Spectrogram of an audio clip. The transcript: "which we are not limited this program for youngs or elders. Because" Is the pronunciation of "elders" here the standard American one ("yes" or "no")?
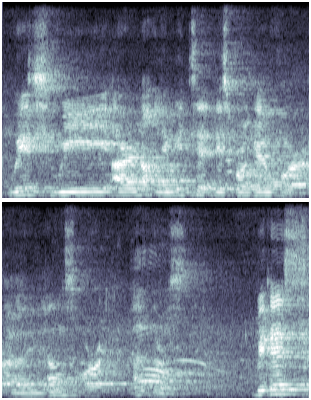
no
